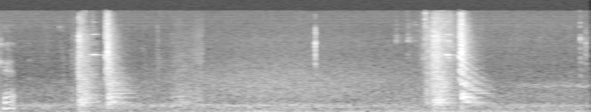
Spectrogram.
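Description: Short metallic chimes ring out as a menu opens and closes.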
